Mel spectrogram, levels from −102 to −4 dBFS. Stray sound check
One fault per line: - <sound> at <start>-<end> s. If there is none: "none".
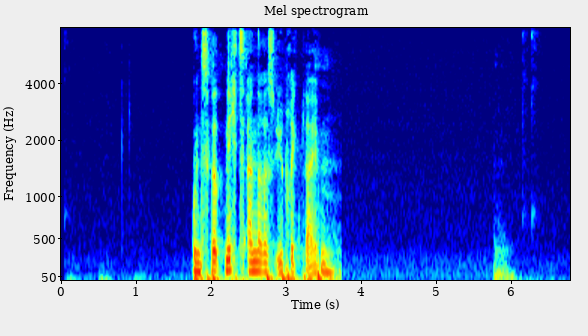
none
